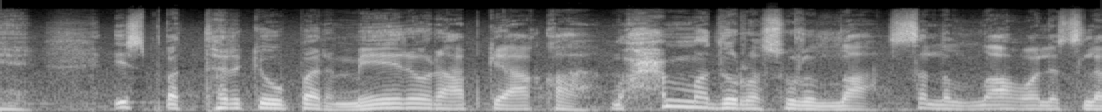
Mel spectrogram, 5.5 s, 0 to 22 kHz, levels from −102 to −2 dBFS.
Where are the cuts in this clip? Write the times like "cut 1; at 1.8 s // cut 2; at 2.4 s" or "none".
none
